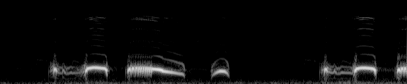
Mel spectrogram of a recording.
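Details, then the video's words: Spotted dove used as a decoy bird for trapping, calling with a loud cooing phrase of short hooting notes and a long falling coo, repeated after a pause, in a quiet setting. "เสียง นกต่อ นกเขาใหญ่"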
